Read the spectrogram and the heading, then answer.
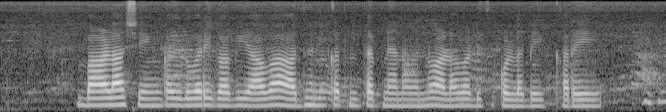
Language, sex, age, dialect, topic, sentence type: Kannada, female, 18-24, Dharwad Kannada, agriculture, question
